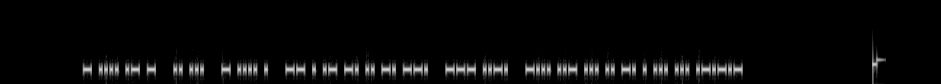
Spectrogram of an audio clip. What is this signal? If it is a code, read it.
Morse code, heard as a keyed tone, about 41 wpm, 700 Hz. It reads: THAT IS THE MEANING OF BUSINESS.
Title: Sentences from Top 1000 Words - Review Part 6 - 45wpm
